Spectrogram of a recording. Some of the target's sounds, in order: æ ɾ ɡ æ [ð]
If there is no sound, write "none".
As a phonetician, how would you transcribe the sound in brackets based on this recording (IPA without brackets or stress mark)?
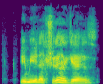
z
